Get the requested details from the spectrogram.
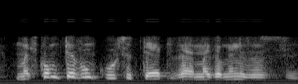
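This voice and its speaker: A man talks at a fairly slow pace. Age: 60s. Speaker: caller, former radiology technician. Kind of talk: live phone-in call. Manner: halting.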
